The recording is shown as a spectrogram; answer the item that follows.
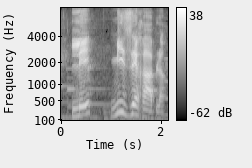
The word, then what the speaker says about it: Les Misérables: on va retravailler d'abord la prononciation qui est un peu difficile les misérables les misérables voilà bien prononcé le r misérable misérable très bien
